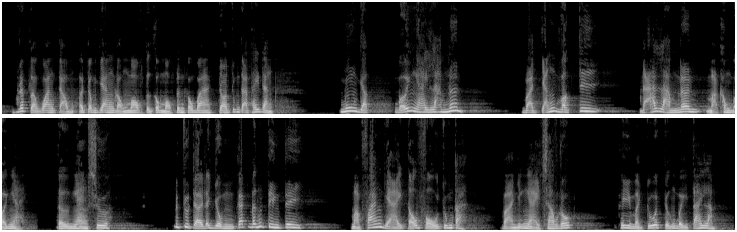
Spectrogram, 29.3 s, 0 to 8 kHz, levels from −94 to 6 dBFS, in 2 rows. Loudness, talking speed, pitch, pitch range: -19 LUFS, 140 wpm, 150 Hz, 120-185 Hz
